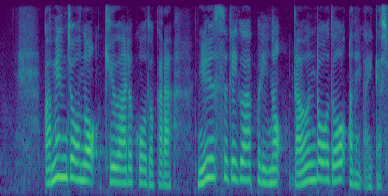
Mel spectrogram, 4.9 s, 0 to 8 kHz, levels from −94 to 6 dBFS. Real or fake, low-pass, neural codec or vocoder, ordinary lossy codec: fake; 7.2 kHz; codec, 16 kHz, 2 kbps, FreqCodec, larger model; none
